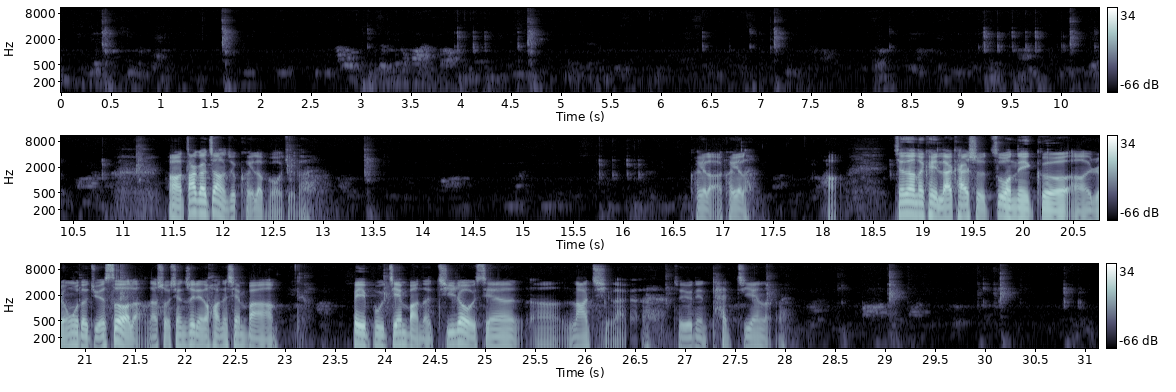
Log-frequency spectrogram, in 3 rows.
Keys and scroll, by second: 0.3 space, 1.5 space, 4.6 space, 7.1 space, 10.0 space, 11.1 space, 12.6 space, 13.3 space, 20.9-23.9 typing, 23.7 ctrl+z, 25.0 ctrl+z, 26.7 ctrl+z, 26.7 space, 27.6 ctrl+z, 27.7 space, 28.8 ctrl+z, 29.0 space, 29.8 ctrl+z, 30.1 space.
